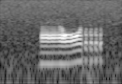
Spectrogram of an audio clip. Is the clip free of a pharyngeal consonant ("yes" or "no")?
no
